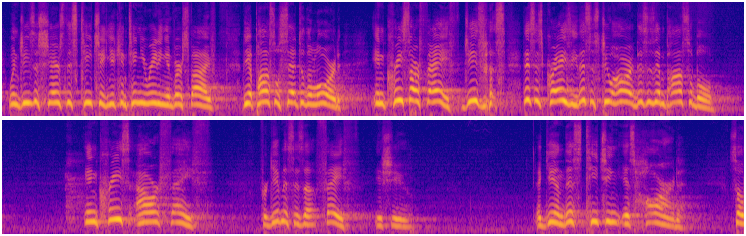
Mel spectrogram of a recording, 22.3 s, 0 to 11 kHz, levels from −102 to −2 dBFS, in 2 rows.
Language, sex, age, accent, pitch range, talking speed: English, male, 50-69, American, 210-275 Hz, 120 wpm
